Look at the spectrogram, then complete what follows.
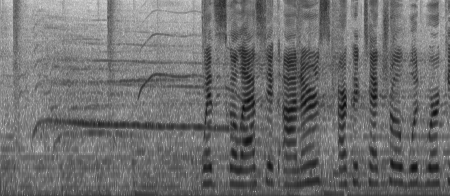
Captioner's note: audience cheering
